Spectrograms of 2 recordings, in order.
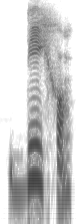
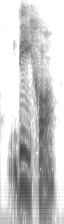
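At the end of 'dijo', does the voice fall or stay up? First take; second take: stays up; falls. First: The voice stays up, as if more follows. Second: The voice falls, as at a sentence end. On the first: A quotation is about to follow. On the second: The sentence is finished.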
